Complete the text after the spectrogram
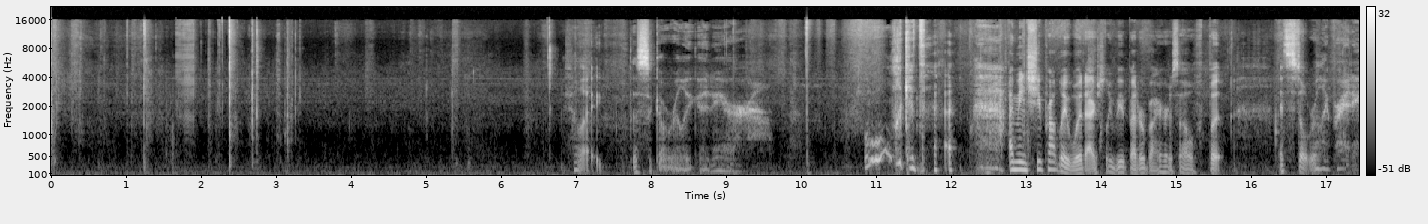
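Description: A glossy sheet of paper crinkles as it is handled.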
